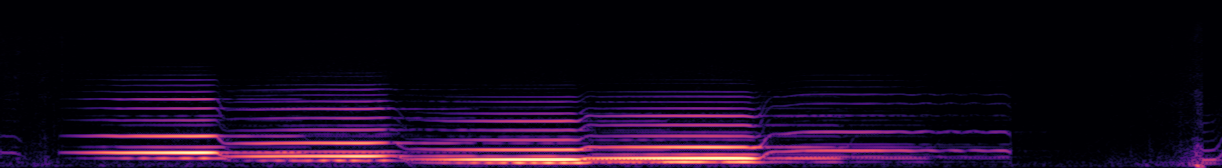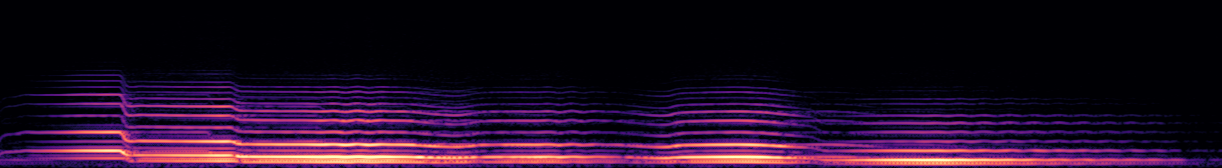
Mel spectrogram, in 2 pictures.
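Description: Theremin played through a harmonizer pedal, each note sounding with added parallel harmony notes, octaves and fifths. Two phrases of held notes joined by smooth gliding slides, the second with vibrato, separated by a pause of about a second with a small click in it.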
